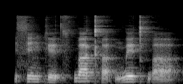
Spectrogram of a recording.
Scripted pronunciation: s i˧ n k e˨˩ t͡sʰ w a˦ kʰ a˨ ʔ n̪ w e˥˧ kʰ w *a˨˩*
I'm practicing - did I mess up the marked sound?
no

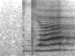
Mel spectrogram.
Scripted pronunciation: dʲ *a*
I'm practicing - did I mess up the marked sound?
no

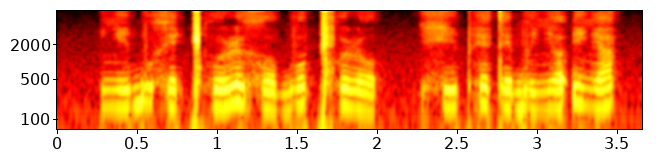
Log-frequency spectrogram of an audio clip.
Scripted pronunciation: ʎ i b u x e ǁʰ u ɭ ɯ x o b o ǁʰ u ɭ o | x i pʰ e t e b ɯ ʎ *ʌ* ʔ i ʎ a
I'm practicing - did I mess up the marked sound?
no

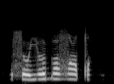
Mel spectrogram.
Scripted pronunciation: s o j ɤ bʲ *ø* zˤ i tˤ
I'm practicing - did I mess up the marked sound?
yes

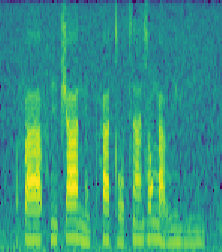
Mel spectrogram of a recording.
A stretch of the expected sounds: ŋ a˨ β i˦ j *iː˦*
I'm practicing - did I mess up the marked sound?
no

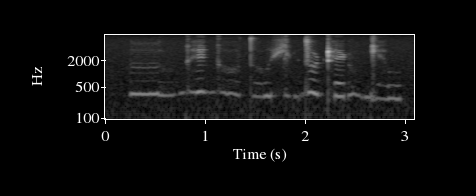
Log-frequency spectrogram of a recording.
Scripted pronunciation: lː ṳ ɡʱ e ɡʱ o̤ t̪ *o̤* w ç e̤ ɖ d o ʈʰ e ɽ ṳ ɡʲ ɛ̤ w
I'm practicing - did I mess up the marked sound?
no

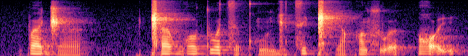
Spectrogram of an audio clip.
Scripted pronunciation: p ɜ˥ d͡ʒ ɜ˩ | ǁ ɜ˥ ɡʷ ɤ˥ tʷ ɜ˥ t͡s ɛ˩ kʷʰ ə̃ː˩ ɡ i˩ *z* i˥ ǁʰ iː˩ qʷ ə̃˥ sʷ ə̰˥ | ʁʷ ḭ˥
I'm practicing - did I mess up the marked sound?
yes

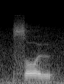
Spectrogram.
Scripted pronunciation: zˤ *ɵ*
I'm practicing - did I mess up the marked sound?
no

